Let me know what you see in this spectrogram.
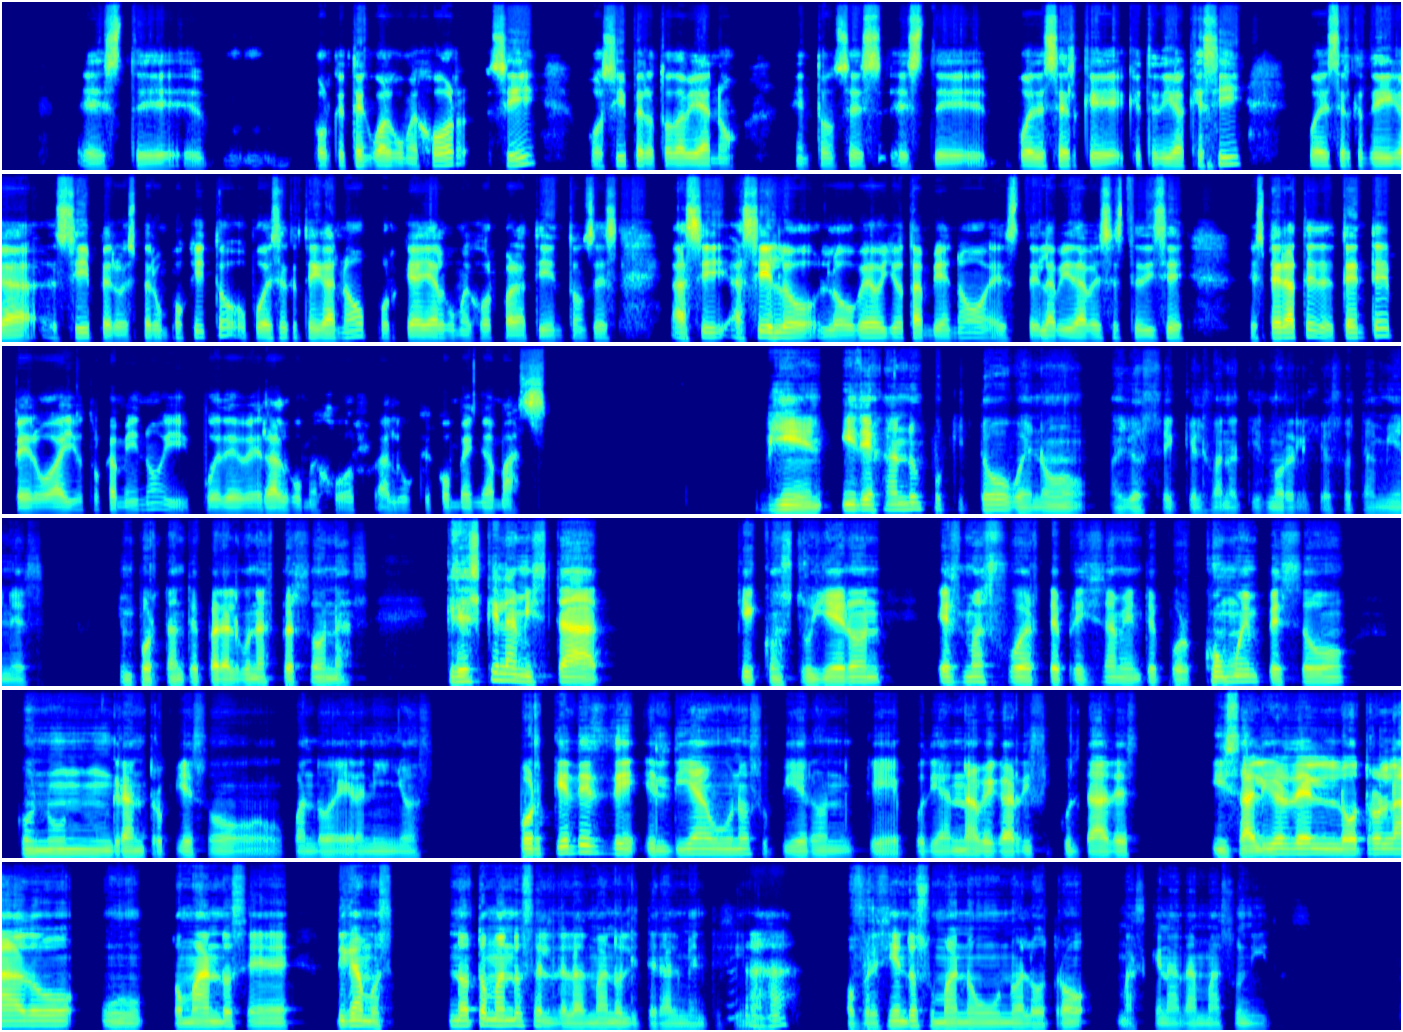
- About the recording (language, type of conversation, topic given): Spanish, podcast, ¿Alguna vez un error te llevó a algo mejor?
- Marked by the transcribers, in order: none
